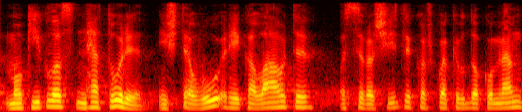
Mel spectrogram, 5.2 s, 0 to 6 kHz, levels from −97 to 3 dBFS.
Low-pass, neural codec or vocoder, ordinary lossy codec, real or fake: 5.4 kHz; codec, 16 kHz in and 24 kHz out, 0.6 kbps, FocalCodec, streaming, 4096 codes; AAC, 48 kbps; fake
